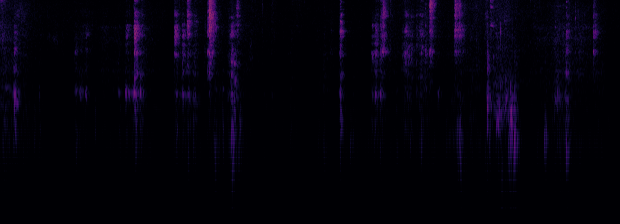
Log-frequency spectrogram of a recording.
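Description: Faint, irregular small clicks and crackles of hand soldering: a soldering iron tacking header pins on a small drone circuit board while fingers hold the board, with a slightly louder cluster about six seconds in.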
